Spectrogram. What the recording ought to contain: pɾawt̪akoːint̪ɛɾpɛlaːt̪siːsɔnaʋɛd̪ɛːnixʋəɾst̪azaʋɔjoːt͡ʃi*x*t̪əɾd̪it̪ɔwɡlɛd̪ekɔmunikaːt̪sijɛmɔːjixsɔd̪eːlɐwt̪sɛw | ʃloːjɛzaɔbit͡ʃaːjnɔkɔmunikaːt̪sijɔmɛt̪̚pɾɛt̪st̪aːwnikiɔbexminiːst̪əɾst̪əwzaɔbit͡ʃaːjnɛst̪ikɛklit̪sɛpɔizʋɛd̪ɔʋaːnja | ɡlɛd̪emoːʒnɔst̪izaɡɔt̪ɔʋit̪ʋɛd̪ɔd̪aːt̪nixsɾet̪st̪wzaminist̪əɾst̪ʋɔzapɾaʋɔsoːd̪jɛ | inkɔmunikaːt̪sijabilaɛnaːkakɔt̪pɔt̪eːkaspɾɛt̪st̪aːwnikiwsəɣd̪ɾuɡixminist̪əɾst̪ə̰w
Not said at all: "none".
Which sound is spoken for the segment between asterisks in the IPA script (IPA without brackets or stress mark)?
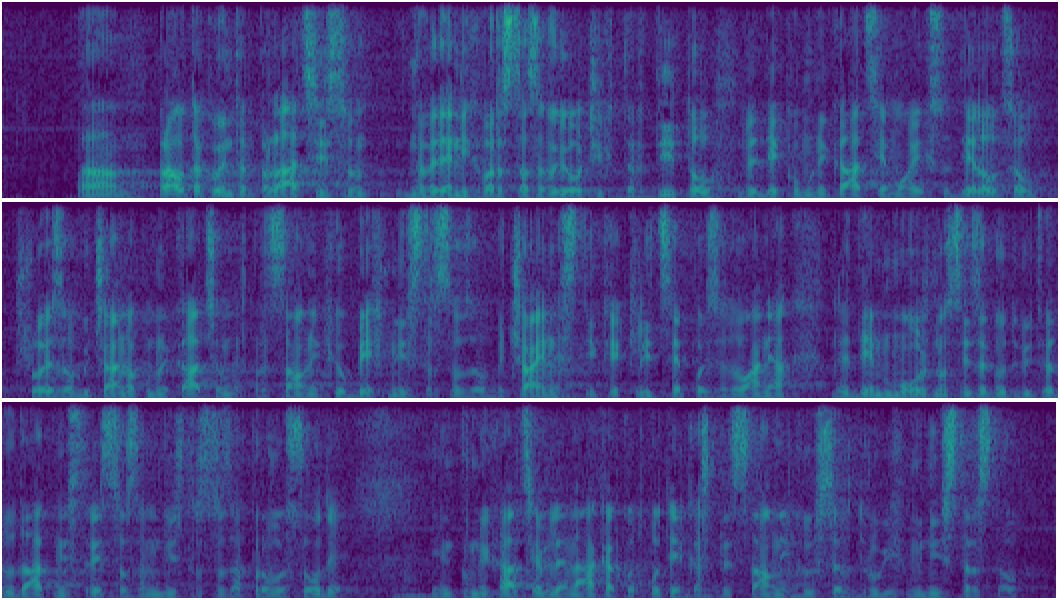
x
